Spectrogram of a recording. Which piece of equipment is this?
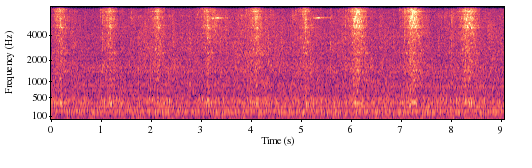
slide rail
